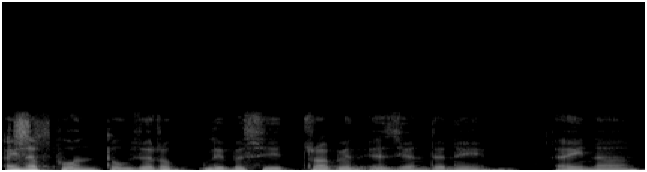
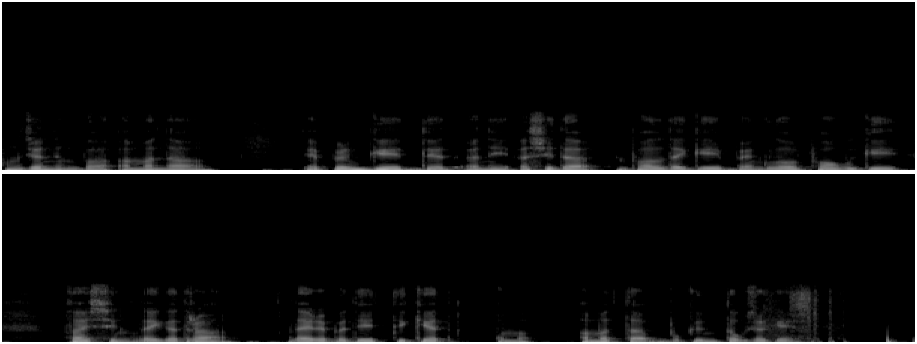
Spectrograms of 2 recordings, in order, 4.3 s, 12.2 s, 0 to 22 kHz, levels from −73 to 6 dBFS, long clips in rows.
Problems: none marked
